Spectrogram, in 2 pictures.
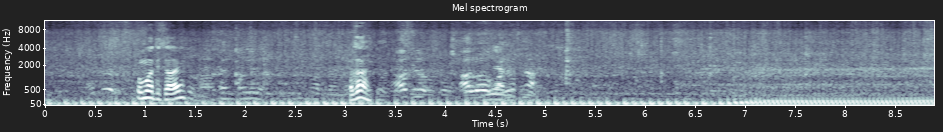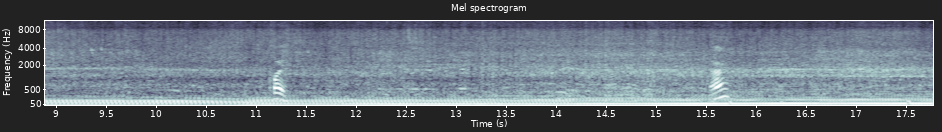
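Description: A motorbike engine hums steadily and grows louder as the motorbike rides on.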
